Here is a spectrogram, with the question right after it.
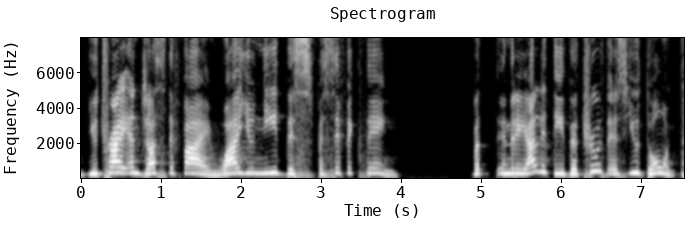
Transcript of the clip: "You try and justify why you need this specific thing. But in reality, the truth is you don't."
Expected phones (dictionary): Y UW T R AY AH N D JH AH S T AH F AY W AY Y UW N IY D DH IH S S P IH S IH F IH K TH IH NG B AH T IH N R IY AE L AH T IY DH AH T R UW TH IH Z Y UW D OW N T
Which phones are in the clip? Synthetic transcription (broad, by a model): Y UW T R AY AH N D JH AH S T AH F AY W AY Y UW N IY D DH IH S S P IH S IH F IH K TH IH NG B AH T IH N R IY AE L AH T IY DH AH T R UW TH IH S Y UW D OW N T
